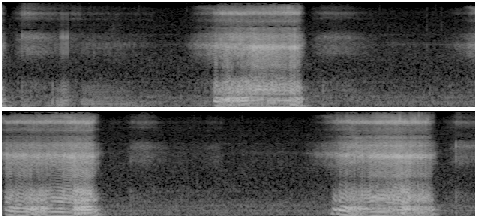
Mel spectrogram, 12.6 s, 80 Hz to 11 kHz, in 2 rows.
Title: TITA, english bulldog is snoring! (1)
